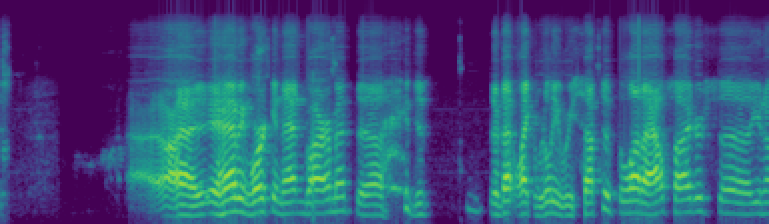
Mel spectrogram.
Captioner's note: laugh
